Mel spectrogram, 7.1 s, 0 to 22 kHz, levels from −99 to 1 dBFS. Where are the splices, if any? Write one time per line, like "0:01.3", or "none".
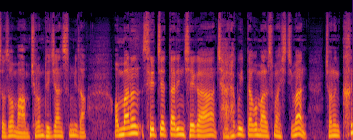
none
